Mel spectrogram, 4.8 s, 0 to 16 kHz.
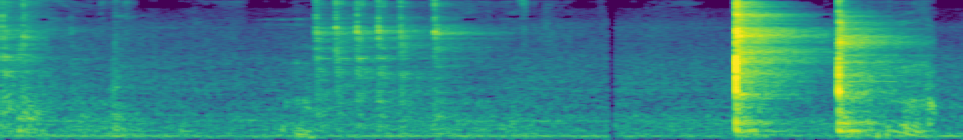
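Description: Serrated flange nuts on a Curt trailer hitch receiver for a 2024 Ram 1500 Classic are tightened with a ratchet, producing a run of light clicking strokes followed by two sharp, loud metallic clanks.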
